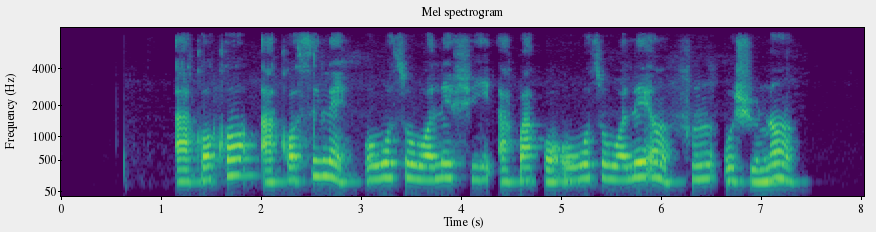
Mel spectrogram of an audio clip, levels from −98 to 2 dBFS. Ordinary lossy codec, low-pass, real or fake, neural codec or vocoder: none; 7.2 kHz; real; none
